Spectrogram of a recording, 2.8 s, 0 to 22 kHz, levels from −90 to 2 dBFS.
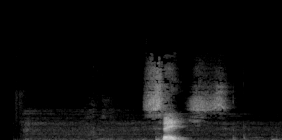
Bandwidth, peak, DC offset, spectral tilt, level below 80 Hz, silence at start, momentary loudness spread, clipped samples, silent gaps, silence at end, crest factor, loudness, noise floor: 13.5 kHz; -8 dBFS; under 0.1%; -4 dB/octave; -68 dBFS; 1.45 s; 22 LU; under 0.1%; none; 0.6 s; 24 dB; -27 LUFS; -66 dBFS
